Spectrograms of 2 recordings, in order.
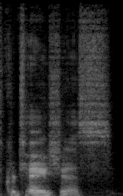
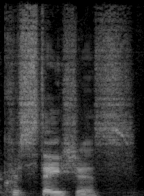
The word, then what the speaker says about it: Cretaceous: They were He can pronounce Cretaceous, not Crestaceious.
